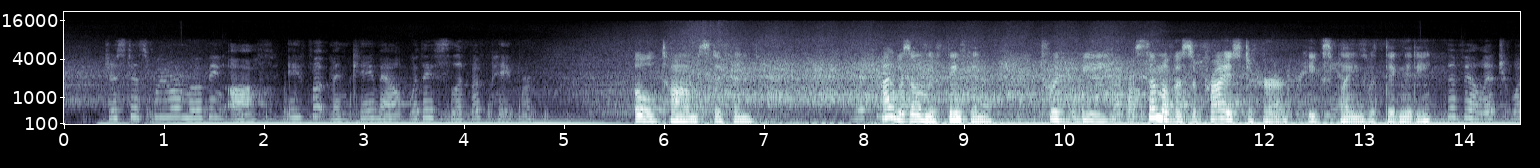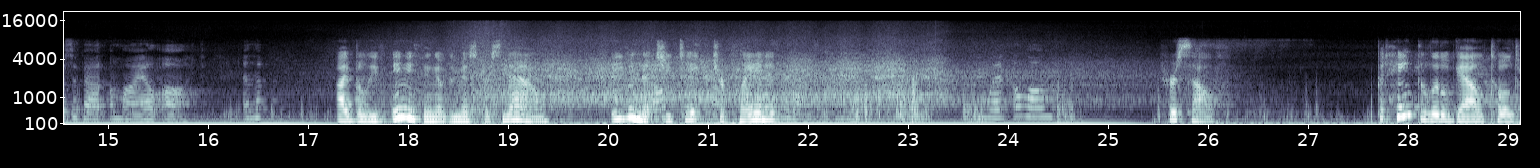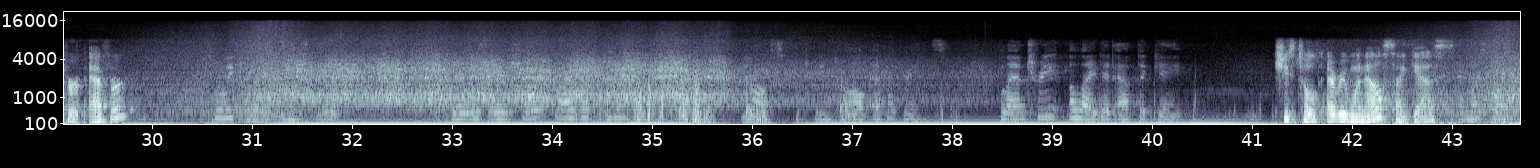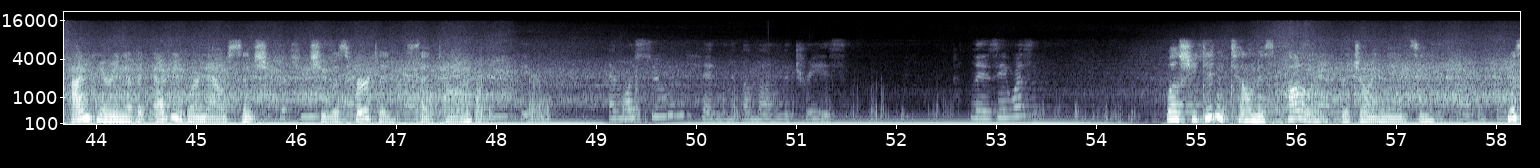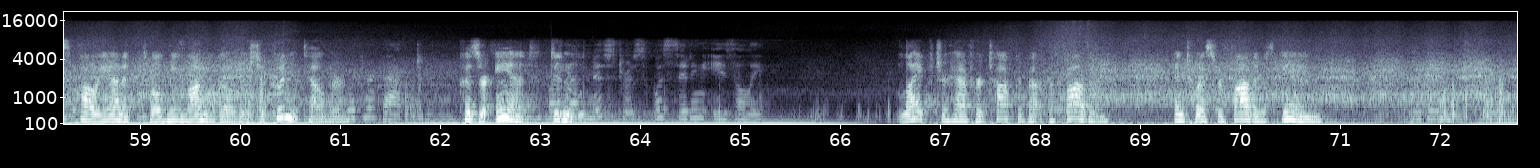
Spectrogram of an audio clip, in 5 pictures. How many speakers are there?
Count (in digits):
2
